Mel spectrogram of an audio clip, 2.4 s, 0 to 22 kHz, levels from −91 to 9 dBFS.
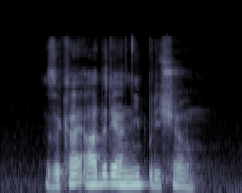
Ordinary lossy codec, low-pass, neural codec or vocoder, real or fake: none; 10.8 kHz; codec, 24 kHz, 3.1 kbps, DualCodec; fake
